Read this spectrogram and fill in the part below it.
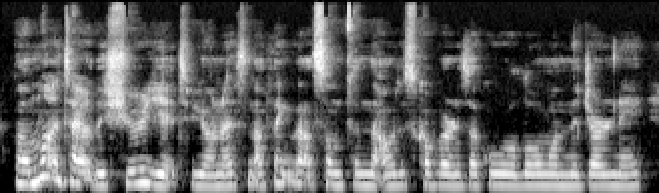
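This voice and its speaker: Very fast speech from a woman in a Scottish accent, medium in pitch, dark and mellow in tone, with ordinary pitch variation. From Scotland. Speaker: book YouTuber. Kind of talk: casual to-camera vlog.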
